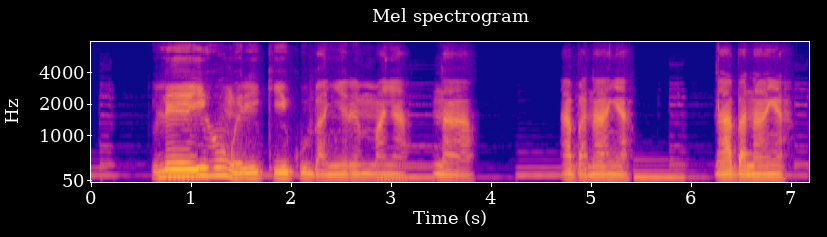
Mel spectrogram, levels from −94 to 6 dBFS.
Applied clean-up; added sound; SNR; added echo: none; Electric guitar; 15 dB; none.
